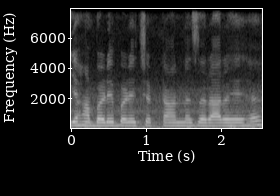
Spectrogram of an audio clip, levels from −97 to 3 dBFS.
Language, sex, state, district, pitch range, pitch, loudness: Hindi, female, Uttar Pradesh, Etah, 210-225 Hz, 215 Hz, -31 LUFS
